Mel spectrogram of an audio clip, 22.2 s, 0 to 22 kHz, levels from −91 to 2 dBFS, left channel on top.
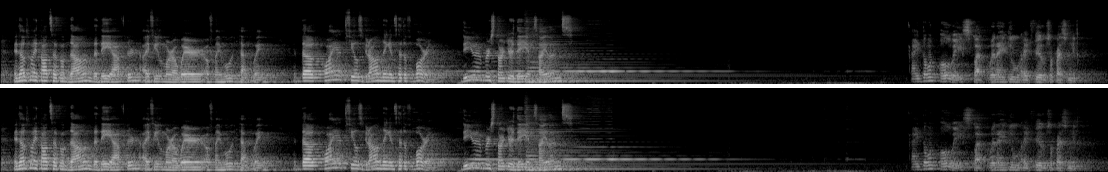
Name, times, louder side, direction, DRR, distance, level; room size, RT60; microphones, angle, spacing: voice 1, 0.3-5.3 5.8-8.7 9.2-11.4, equal, 5° left, 7 dB, 1.1 m, -29 dB
sound 1, 8.2-14.4 16.7-16.8 17.0-17.1, equal, 90° right, 1.2 m, -45 dB
Acoustic guitar, 10.5-14.4, equal, 10° right, 5.8 m, -45 dB
voice 2, 18.2-21.6, left 3 dB, 50° left, 11 dB, 0.8 m, -40 dB
26.5 x 17.5 x 7.9 m, 2.1 s
head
